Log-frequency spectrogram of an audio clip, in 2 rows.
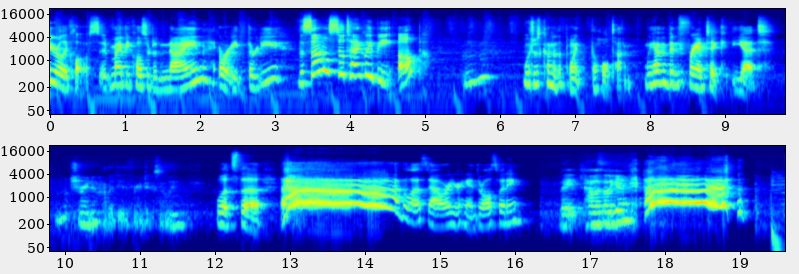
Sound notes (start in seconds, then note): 12.9 screaming; 17.7 screaming; 19.3 laughing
